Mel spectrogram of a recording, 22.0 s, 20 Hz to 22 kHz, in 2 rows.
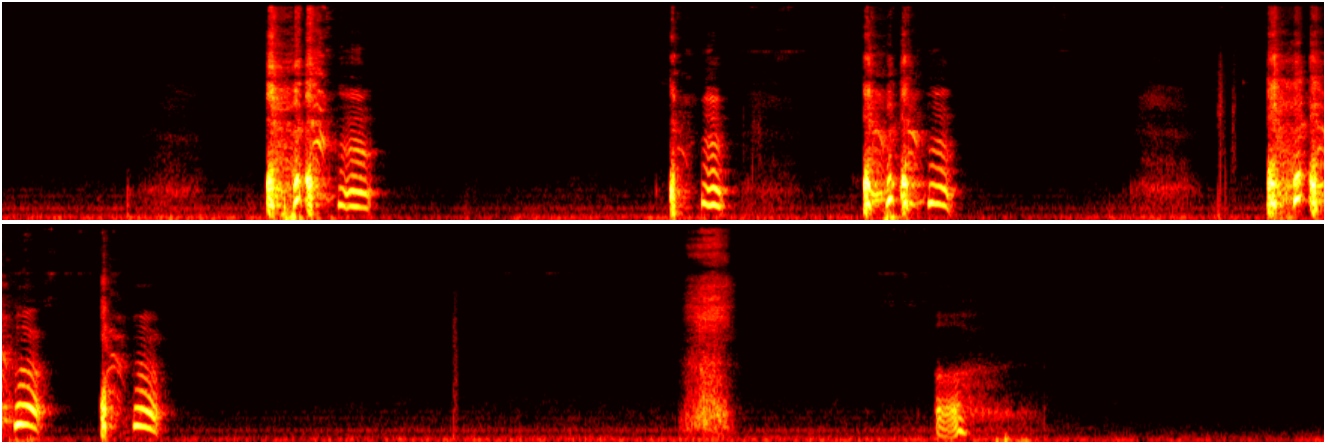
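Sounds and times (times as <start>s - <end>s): woman coughing: 2.2s - 3.2s, 5.6s - 6.2s, 7.2s - 8.0s, 10.6s - 12.5s.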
